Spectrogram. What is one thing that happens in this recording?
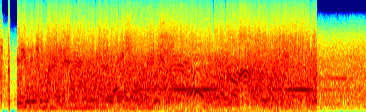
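Warbling whistles sweep up and down from a radio loudspeaker.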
